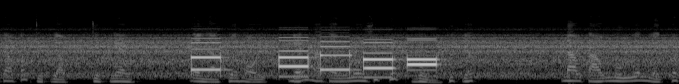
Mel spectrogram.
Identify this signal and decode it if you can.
DTMF, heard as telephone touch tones, dialled by hand, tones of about 290 ms, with speech in Vietnamese. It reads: 2 834*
